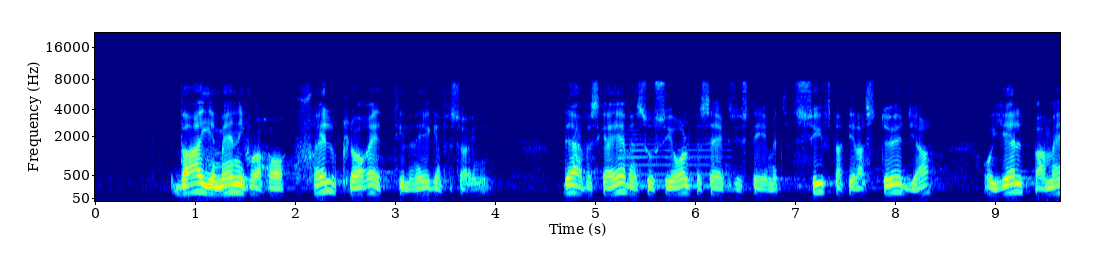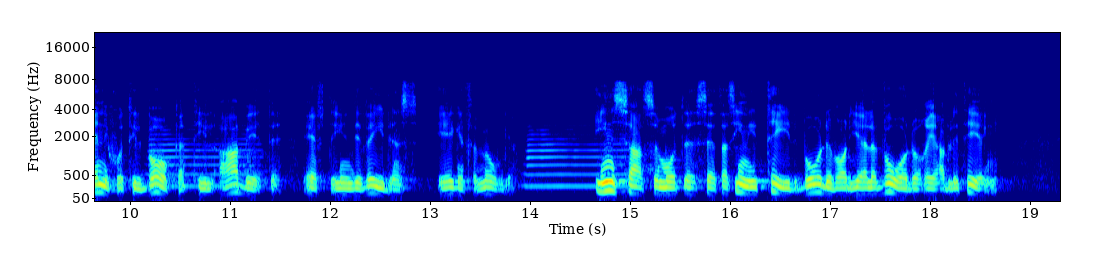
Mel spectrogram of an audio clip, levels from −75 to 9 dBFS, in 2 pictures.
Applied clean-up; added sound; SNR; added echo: none; Trumpet; 19 dB; none.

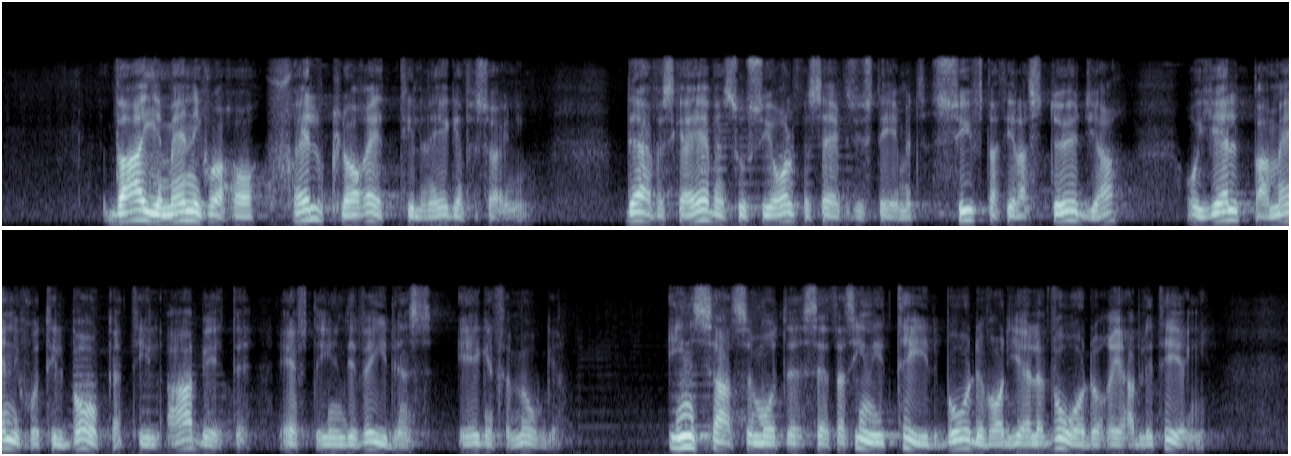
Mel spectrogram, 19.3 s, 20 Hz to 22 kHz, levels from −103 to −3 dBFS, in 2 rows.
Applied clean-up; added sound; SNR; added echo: neural separator model SepFormer DNS4.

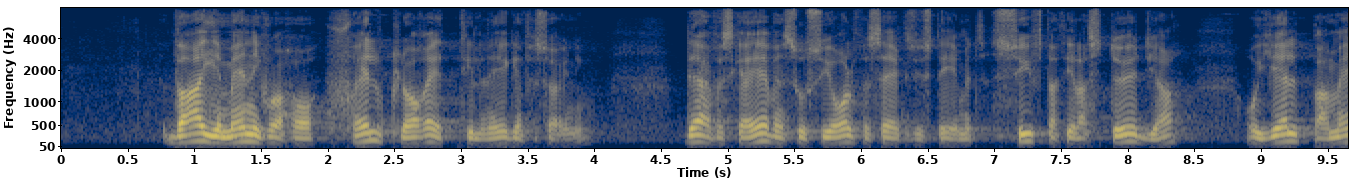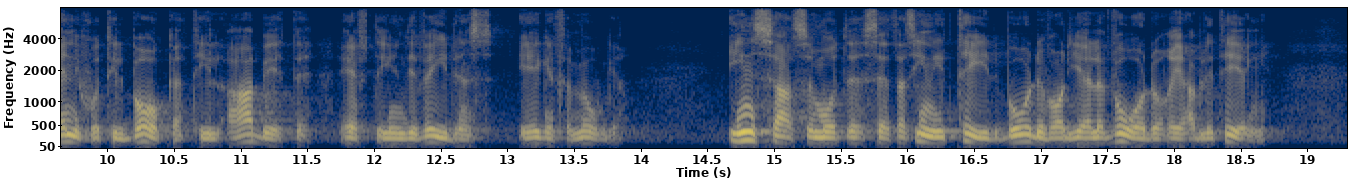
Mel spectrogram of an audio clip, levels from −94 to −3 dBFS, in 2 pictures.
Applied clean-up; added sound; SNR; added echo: none; none; none; none.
